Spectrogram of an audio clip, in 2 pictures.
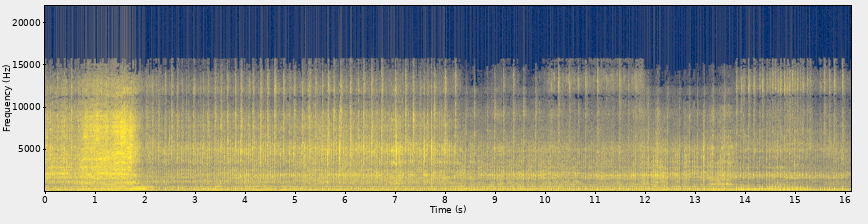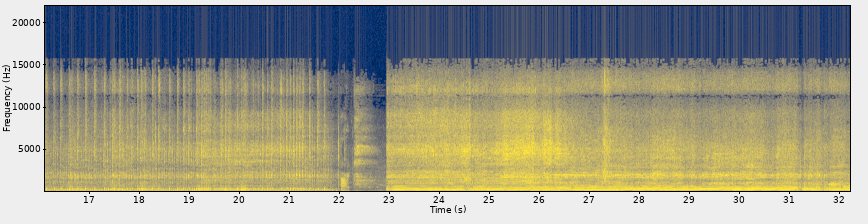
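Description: Dirt bike engine running on a rough woods trail, its revs rising and falling as the throttle is worked. About three quarters of the way through the sound drops out briefly, then comes back with quicker up-and-down revving.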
